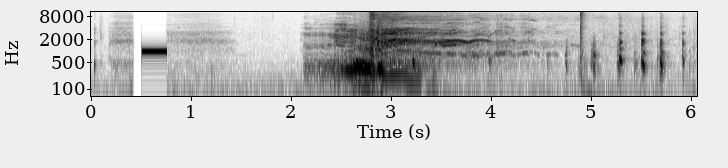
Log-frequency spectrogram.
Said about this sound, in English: That was my way of trying to quietly clear my throat. Sounded like she threw up in her hand. I tried to be so quiet. And then I realized I wasn't getting it, and I was like, fuck it, I'm going full force.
